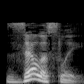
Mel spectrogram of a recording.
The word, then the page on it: zealously: British English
